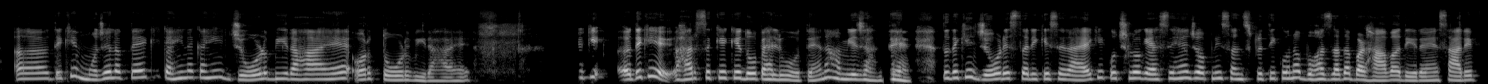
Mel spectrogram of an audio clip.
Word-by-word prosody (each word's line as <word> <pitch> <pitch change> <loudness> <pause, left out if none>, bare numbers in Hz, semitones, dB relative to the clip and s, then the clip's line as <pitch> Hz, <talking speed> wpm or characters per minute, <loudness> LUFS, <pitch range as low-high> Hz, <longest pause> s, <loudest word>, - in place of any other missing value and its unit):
अ, 260 +2 -1
देखिए 285 +8 -4
मुझे 265 -1 +1
लगता 305 +1 0
है 325 +1 +2
कि 335 +2 -22
कहीं 280 +1 +1
न 315 - -2
कहीं 315 +1 -2 0.2
जोड़ 215 +4 +1
भी 260 +1 -2
रहा 235 -1 +1
है 250 +3 +1
और 225 +4 -2
तोड़ 200 -1 0
भी 185 -3 -4
रहा 170 -1 -6
है। 170 +3 -7 1.1
क्योंकि 315 +3 -1 0.2
अ, 220 - +5
देखिए 325 +2 +4
हर 245 +3 +2
सिक्के 300 +2 -1
के 295 0 +3
दो 260 -2 +5
पहलू 230 -3 +1
होते 185 -1 -3
हैं 215 +7 -3
ना, 320 - -1
हम 245 -2 +1
ये 230 - +4
जानते 220 0 -2
हैं। 185 -6 +2 0.3
तो 285 - +1
देखिए 300 +3 0
जोड़ 250 +4 +3
इस 270 0 0
तरीके 250 0 0
से 250 -1 -2
रहा 220 -2 +1
है 200 +1 +3
कि 310 +5 -6
कुछ 280 -1 -3
लोग 285 -2 +3
ऐसे 240 +3 +1
हैं 300 - +1
जो 285 0 +4
अपनी 275 +1 -2
संस्कृति 250 +2 -3
को 280 - +2
ना 305 +2 +1
बहुत 245 +1 +1
ज़्यादा 240 +3 +2
बढ़ावा 195 +1 +2
दे 180 - 0
रहे 185 0 -2
हैं, 190 +1 -3
सारे 195 +1 0
250 Hz, 235 wpm, -25 LUFS, 215-285 Hz, 1.1 s, अ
